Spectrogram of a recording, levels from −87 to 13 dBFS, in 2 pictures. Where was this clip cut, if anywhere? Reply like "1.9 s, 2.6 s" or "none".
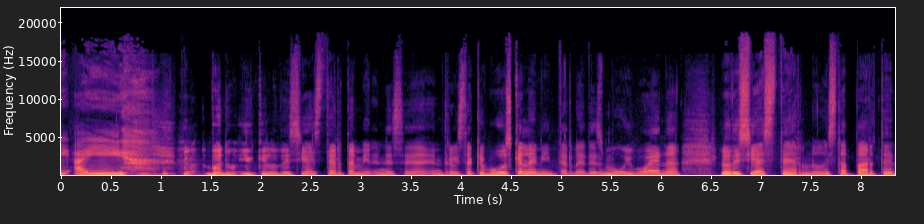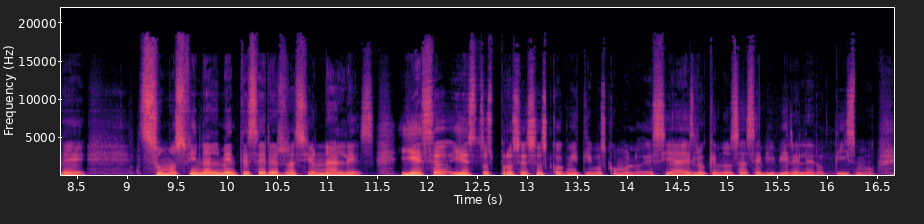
3.1 s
